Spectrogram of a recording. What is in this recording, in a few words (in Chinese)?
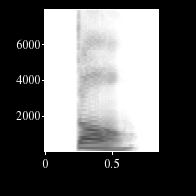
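"栋", Chinese; HSK6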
